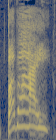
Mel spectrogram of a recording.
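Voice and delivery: high, chirpy mock goodbye; breezy squeaked send-off; dismissive farewell. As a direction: toss off a very high-pitched bye-bye. Acts out waving off other games.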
